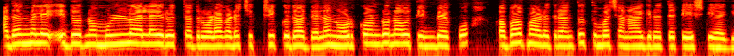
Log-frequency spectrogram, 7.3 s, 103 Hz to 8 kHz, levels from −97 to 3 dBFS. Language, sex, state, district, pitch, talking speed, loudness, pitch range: Kannada, female, Karnataka, Mysore, 245 Hz, 180 wpm, -18 LUFS, 235-270 Hz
